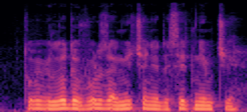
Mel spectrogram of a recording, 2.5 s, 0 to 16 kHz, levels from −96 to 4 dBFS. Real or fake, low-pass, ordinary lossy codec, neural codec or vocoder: fake; 14.4 kHz; none; vocoder, 44.1 kHz, 128 mel bands every 256 samples, BigVGAN v2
